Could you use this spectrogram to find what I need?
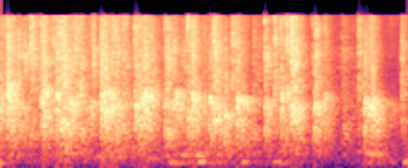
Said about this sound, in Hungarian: és akkor most, hogyha megengedik, akkor csak egy ilyen rövid tapsügyben olyan jó lenne.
